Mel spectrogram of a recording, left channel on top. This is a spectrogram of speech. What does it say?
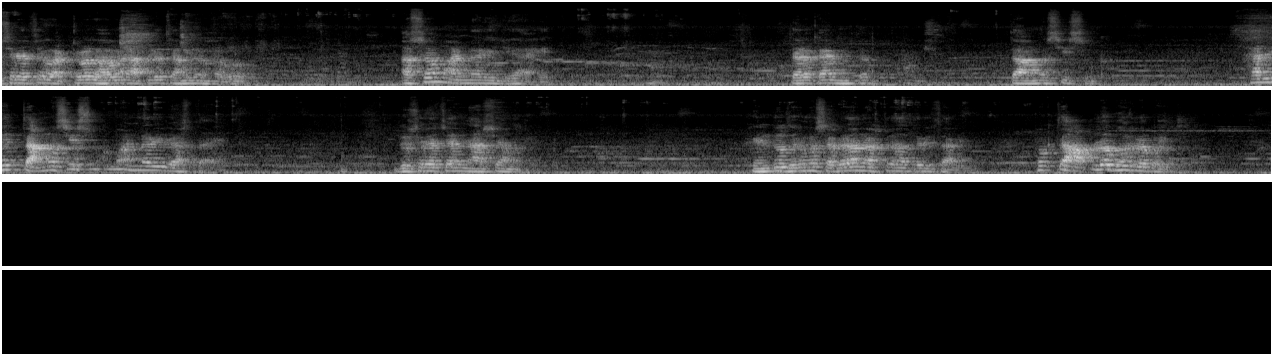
वाटोळ व्हावं, आपलं चांगलं व्हावं असं मानणारे जे आहेत त्याला काय म्हणतात? तामसी सुख. हल्ली तामसी सुख मानणारे जास्त आहेत. दुसऱ्याच्या नाशामध्ये हिंदू धर्म सगळा नष्ट झाला तरी चालेल, फक्त आपलं भरलं पाहिजे.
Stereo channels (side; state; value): right; silent; digital silence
